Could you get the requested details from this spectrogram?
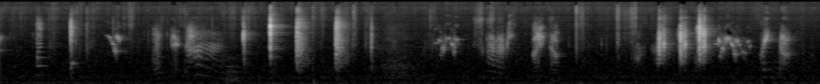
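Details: Pet budgerigar chattering indoors, recorded to help find a lost bird: a steady run of short scratchy squawks, clicks and warbled notes in quick bursts, with brief pauses between phrases.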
